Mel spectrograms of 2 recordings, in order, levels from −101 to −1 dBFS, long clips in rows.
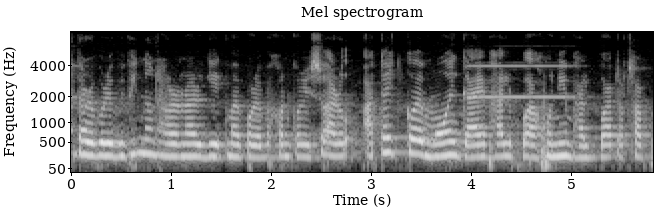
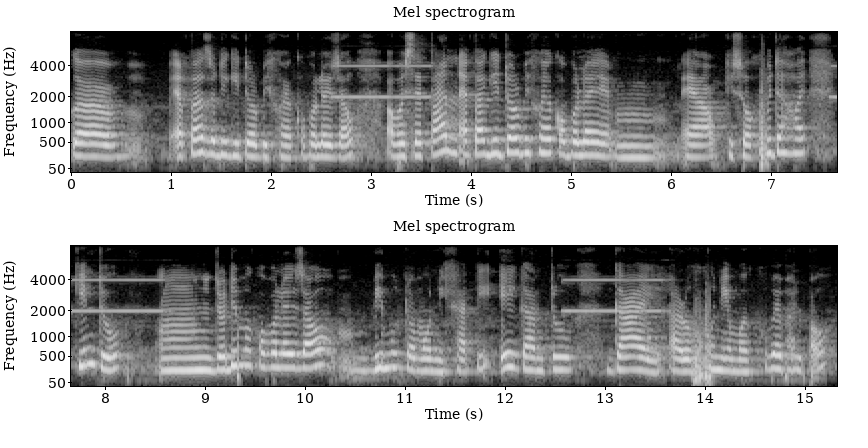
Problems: none marked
